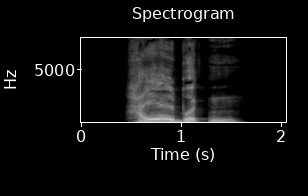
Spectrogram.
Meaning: dative plural of Heilbutt
- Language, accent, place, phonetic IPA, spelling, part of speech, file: German, Germany, Berlin, [ˈhaɪ̯lbʊtn̩], Heilbutten, noun, De-Heilbutten.ogg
